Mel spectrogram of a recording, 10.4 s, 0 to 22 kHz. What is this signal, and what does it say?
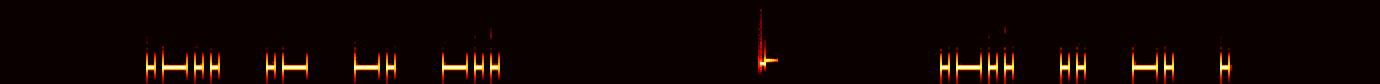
Morse code, heard as a keyed tone, about 20 wpm, spaced as for 14 wpm, 700 Hz. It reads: LAND LINE
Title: 075 Lesson 13f - Letter L - Words 20wpm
